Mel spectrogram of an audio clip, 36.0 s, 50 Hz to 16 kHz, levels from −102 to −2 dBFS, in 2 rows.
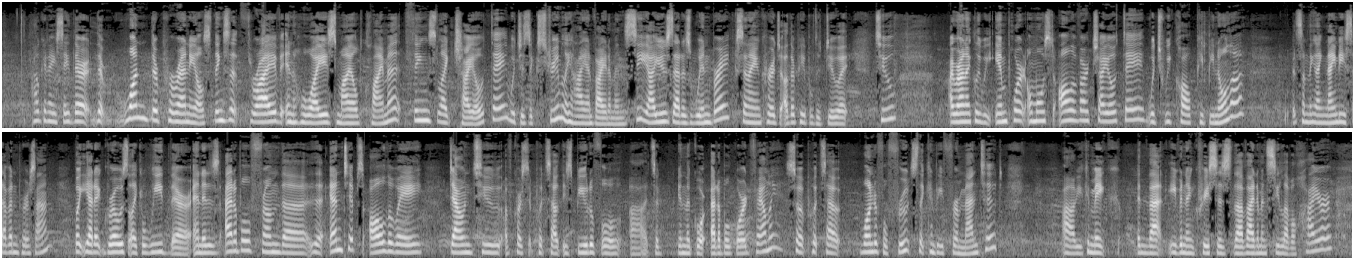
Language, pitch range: English, 200-245 Hz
